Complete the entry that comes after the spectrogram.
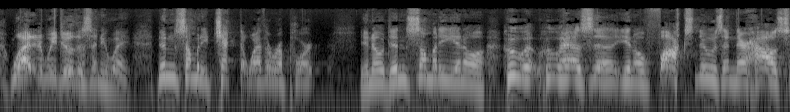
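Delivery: high, loud, frantic mock disciple; panicked disciple. Preacher voices a panicking disciple blaming his friends, high and loud. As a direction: play the frightened fisherman blaming the others.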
